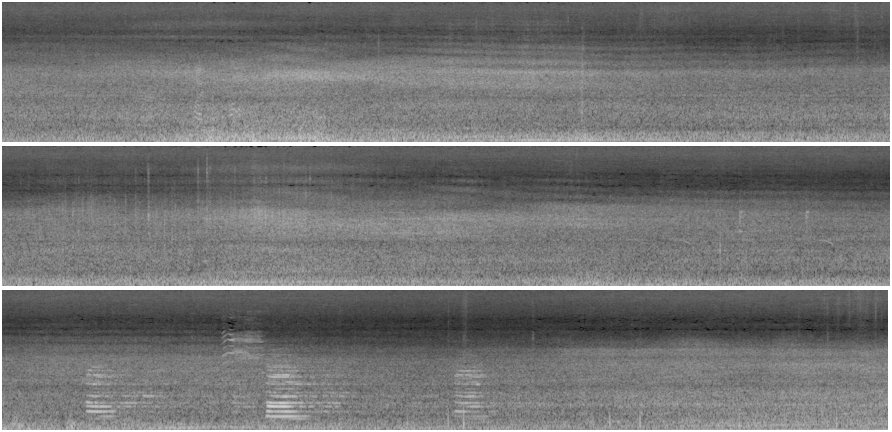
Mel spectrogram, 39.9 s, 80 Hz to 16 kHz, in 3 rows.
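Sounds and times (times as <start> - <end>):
jet engines low rumble: 0.0 - 39.9
short horn-like tones: 30.0 - 32.0, 33.4 - 34.2.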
